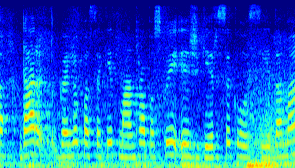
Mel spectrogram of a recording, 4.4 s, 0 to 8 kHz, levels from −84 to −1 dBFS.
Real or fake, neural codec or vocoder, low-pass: real; none; 7.2 kHz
